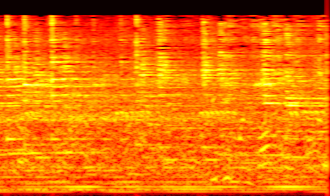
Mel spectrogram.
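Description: Loud amplified music for a stage dance performance, with held bass notes under a dense mix.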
